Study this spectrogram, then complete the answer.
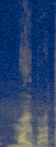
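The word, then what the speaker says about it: Maybach: So this is the Mercedes Mayback, Mayback as it's pronounced and this is the Brabos 850.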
